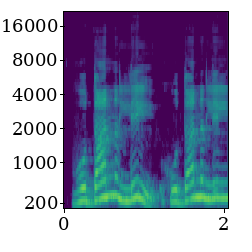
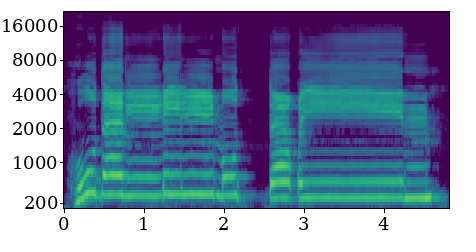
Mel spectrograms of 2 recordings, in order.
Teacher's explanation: دال کو لام مشدد کے ساتھ ملا کر ہم نے ادغام کرنا ہے، سختی سے جمع کر پڑھنا ہے۔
